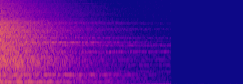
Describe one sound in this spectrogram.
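A shimmering magical tone rings out and slowly fades away.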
